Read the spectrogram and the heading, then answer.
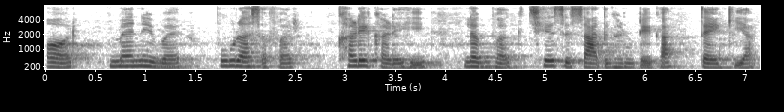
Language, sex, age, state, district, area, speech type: Hindi, female, 30-45, Uttar Pradesh, Sonbhadra, rural, spontaneous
